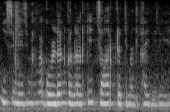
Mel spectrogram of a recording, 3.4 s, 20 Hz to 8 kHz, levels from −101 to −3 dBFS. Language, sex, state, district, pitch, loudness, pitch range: Hindi, female, Uttar Pradesh, Budaun, 255 Hz, -33 LUFS, 245-265 Hz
